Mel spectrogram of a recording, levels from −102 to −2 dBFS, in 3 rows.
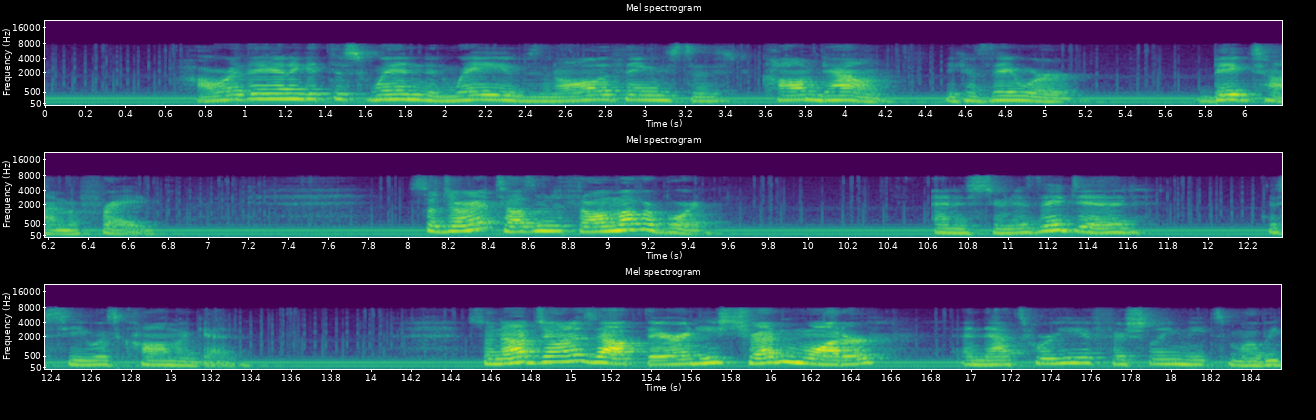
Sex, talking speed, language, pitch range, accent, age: female, 190 wpm, English, 120-185 Hz, American, 40-59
